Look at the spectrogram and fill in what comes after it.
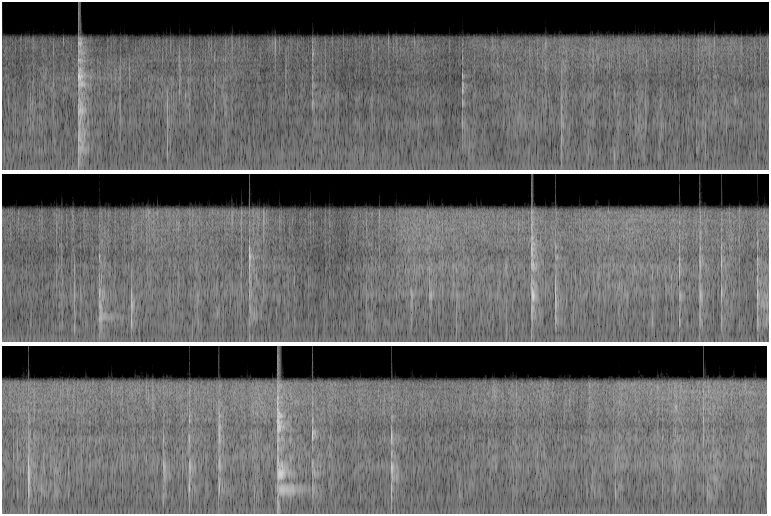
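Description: Scallops and beaten egg sizzling in hot oil in a nonstick frying pan. A wooden spatula scrapes and knocks against the pan in sharp clicks as the mixture is stirred and broken up. The sizzle gets louder about halfway through.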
